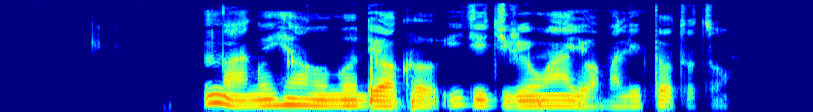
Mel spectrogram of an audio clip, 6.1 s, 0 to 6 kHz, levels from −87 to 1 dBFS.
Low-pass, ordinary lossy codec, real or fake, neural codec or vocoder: 5.4 kHz; none; real; none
